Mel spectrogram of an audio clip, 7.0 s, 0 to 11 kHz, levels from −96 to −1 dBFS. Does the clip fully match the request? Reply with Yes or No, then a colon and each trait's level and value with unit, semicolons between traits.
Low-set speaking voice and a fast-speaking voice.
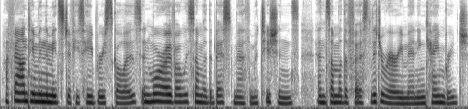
No: high, 200 Hz; fast, 230 wpm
